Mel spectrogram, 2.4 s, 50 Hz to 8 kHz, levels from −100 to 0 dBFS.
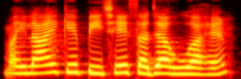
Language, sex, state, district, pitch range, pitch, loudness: Hindi, female, Bihar, Bhagalpur, 255-295 Hz, 270 Hz, -16 LUFS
